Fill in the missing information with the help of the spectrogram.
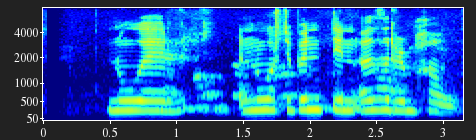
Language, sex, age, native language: Icelandic, male, 10, Icelandic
